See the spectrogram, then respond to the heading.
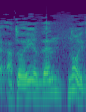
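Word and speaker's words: Adoy and then Noi (אדני): Milra means we say Adoy and then Noi. The stress is on the Noi. Yeah, stress on the Noi. Some people say it Milel. Adoy and then Noi. They stress the Adoy. But that's not correct.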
